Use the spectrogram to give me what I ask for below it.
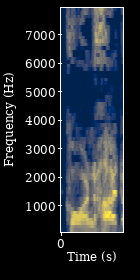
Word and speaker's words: Cornhut: Baker asked me on the tactical channel, "Did he just say his name is Lester Cornhut or Cornhole?" – "Cornhut," I replied, with the translator function paused. "There's a T sound on the end of it."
